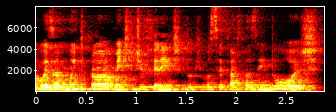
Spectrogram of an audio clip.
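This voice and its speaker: A woman speaks at a medium pitch. There is noticeable background noise and audible room echo. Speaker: online coach. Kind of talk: live online class. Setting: Instagram live stream.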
